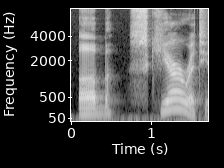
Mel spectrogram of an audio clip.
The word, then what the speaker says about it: obscurity: the word is so the stress on the word is clearly the second syllable syllable one syllable two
